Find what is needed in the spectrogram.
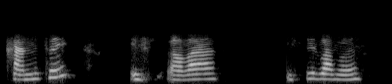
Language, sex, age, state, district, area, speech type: Bodo, female, 45-60, Assam, Chirang, urban, conversation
